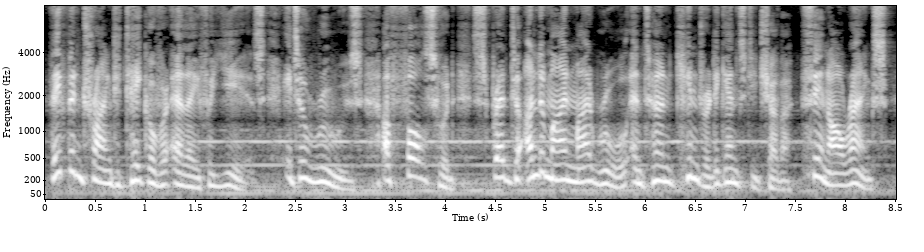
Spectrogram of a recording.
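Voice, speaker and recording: An actor playing a haughty, short-tempered vampire prince in a video game, speaking in a formal, theatrical way. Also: male voice, a little high, sing-song, moderate pace, few pauses, fairly bright tone, soft background music. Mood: indignant.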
